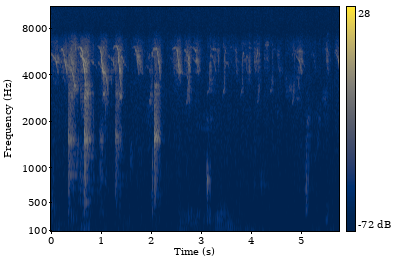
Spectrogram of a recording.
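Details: Hen foraging with her brood: several louder broad clucking calls early, then softer clucks mixed with a steady scatter of thin, high chick peeps.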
